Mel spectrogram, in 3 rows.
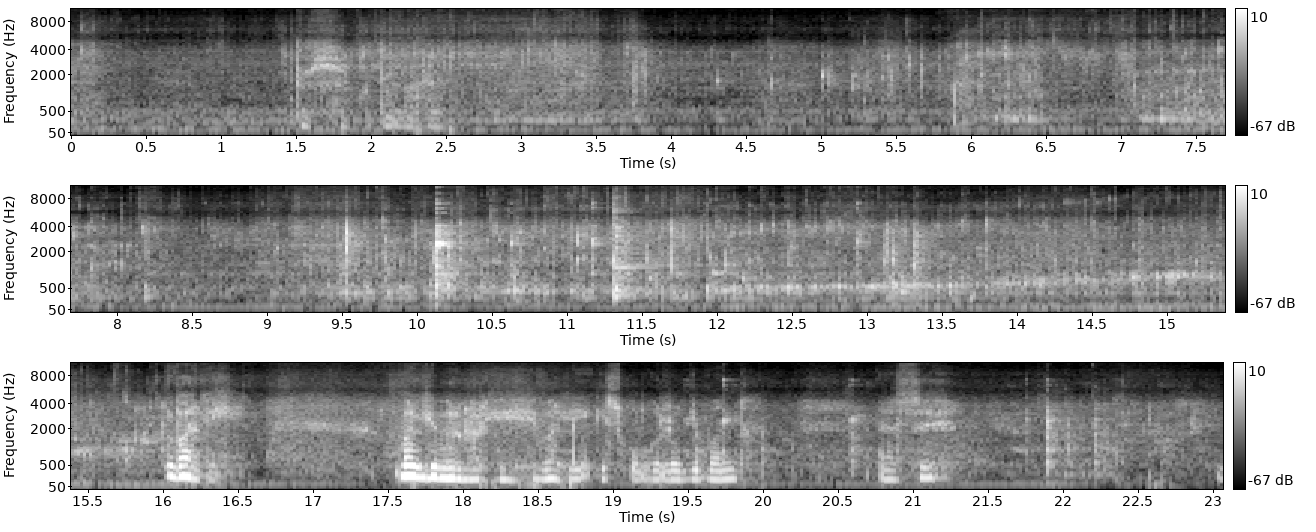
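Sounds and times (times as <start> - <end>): water filling plastic bottle: 1.4 - 16.2.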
